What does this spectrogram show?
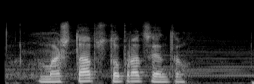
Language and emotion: Russian, neutral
